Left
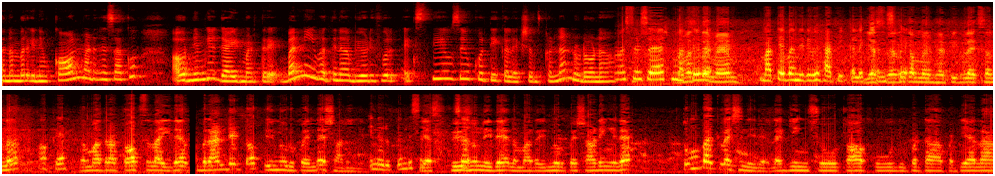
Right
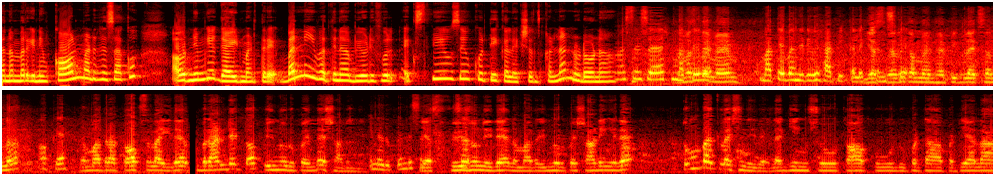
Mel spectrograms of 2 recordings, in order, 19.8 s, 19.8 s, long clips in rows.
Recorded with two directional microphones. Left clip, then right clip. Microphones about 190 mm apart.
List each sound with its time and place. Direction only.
0.0 s a woman's voice: 45° right (ahead or behind)
6.1 s a woman's voice: centre (ahead or behind)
